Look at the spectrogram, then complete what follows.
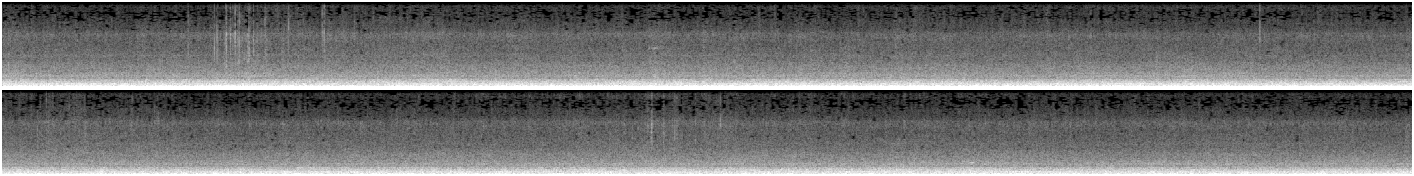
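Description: Steady low mechanical rumble and hum of a long escalator running down into a deep underground railway station, even in level throughout.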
